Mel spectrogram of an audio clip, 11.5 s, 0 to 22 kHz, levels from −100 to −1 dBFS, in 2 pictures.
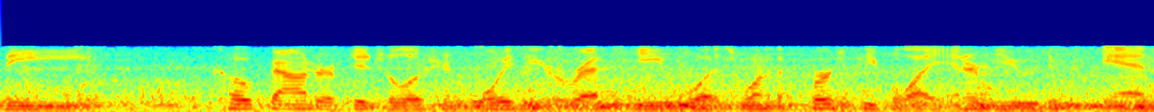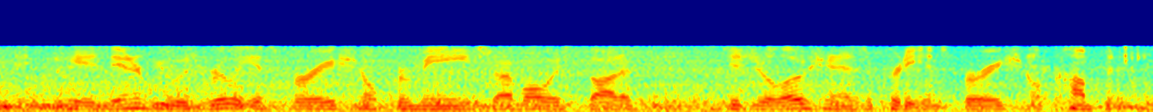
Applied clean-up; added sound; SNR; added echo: none; Train; 2 dB; none.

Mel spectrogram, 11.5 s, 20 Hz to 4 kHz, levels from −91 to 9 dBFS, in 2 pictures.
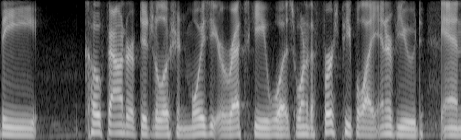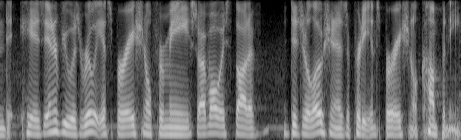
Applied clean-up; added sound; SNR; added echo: none; none; none; none.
